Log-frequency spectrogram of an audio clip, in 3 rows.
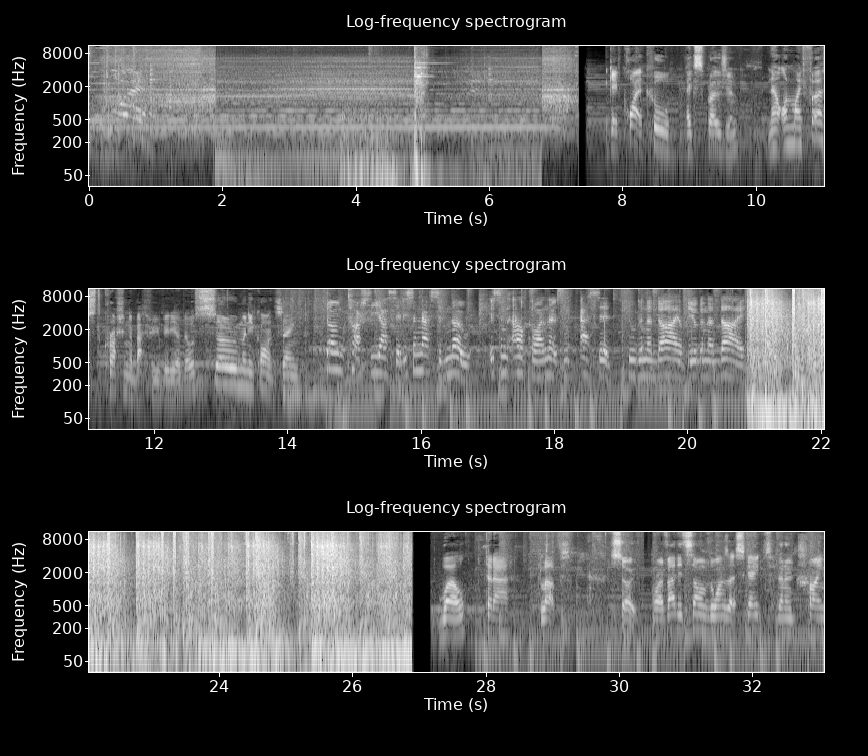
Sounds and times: Music: 0.0s - 6.8s, 7.5s - 20.9s, 27.2s - 33.0s
Speech: 7.8s - 14.2s, 29.9s - 33.0s.

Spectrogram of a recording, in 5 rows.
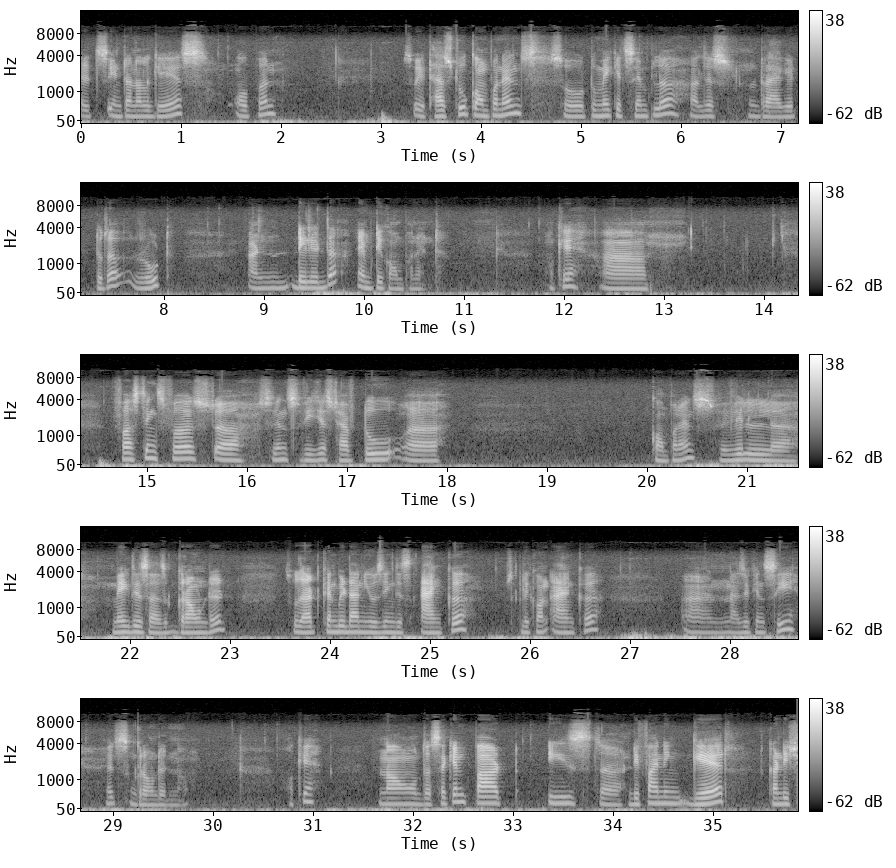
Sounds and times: Speech: 0.0s - 2.1s, 3.2s - 8.1s, 8.8s - 10.9s, 11.8s - 13.2s, 14.7s - 18.0s, 20.0s - 23.0s, 23.6s - 26.8s, 27.6s - 29.9s, 30.7s - 35.8s.

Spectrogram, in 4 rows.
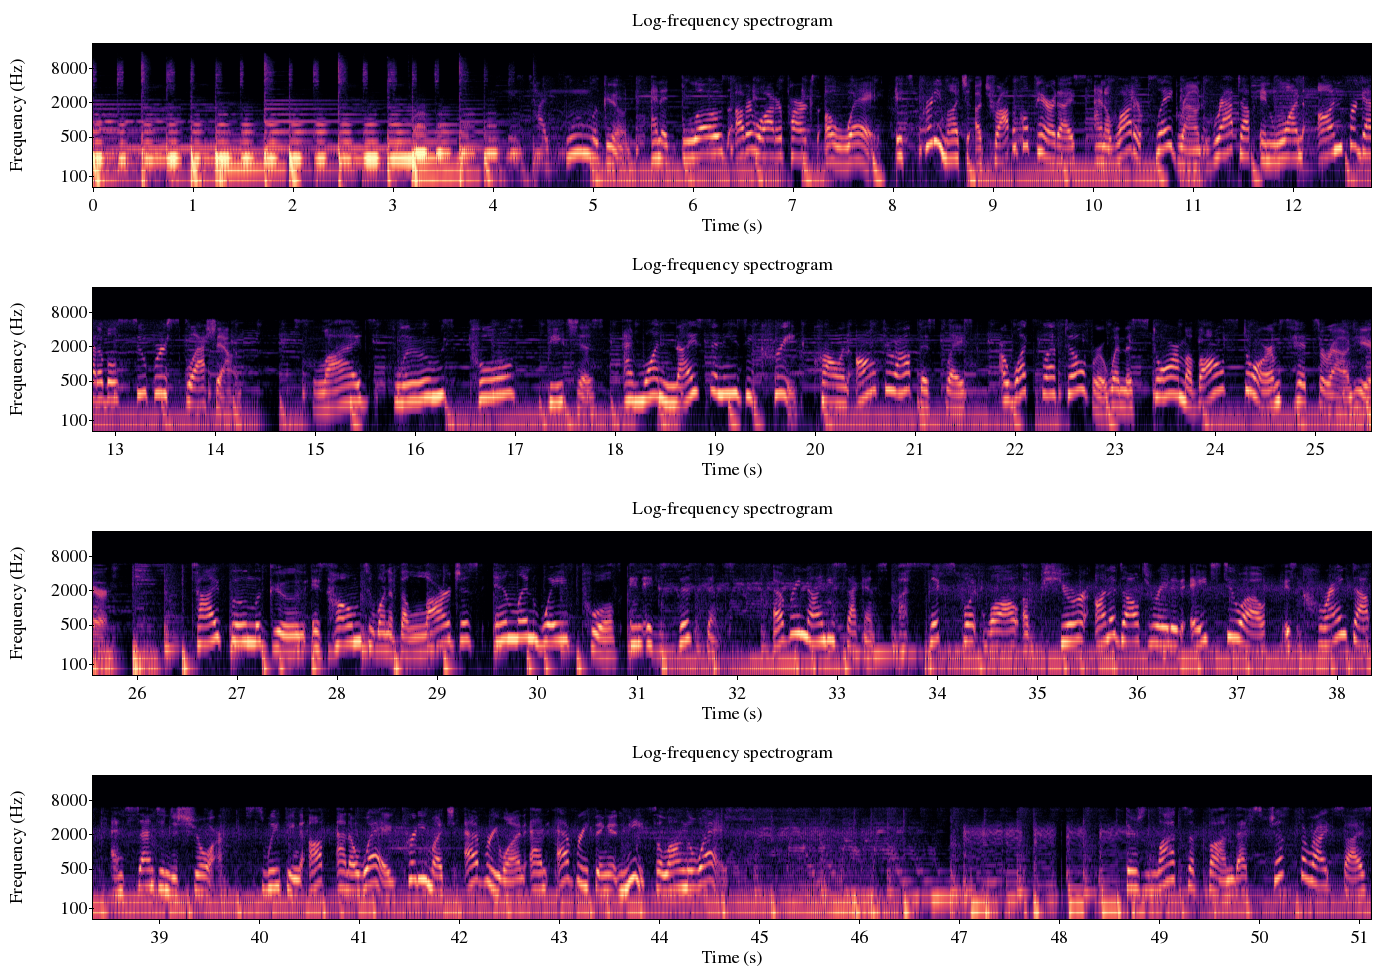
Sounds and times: Music: 0.0s - 51.1s
Speech: 4.4s - 25.8s, 26.6s - 44.8s, 48.7s - 51.1s.

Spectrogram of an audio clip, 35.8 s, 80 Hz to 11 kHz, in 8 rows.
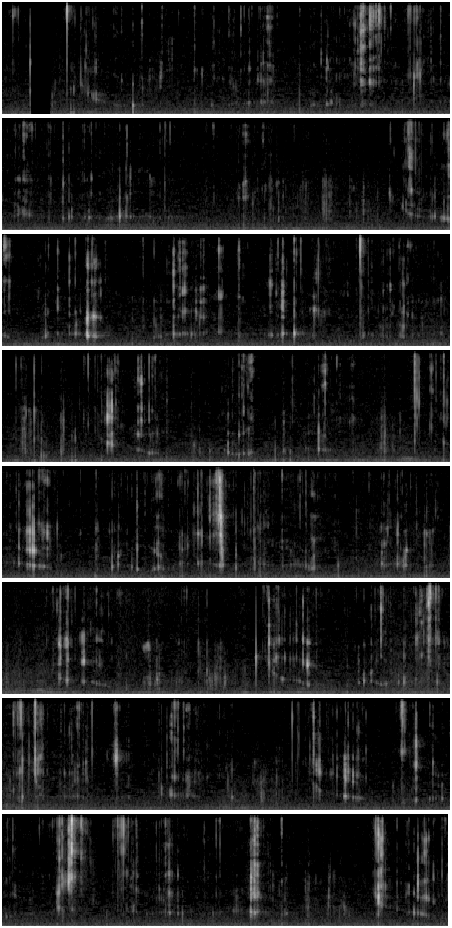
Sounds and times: Chewing, mastication: 0.0s - 35.8s.

